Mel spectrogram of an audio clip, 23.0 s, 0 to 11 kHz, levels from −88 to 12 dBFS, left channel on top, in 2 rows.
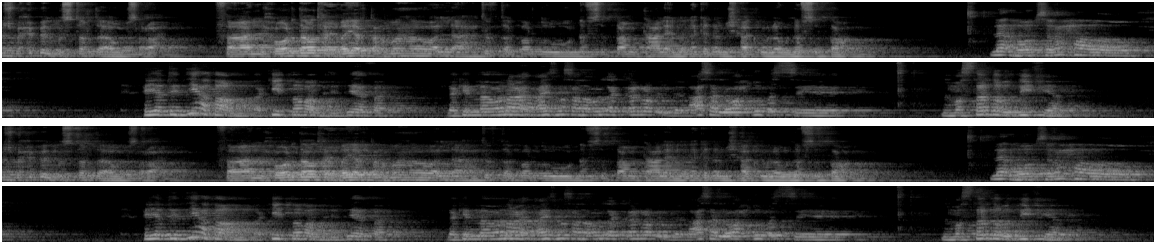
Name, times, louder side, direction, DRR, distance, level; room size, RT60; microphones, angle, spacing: voice 1, 0.0-1.6 2.2-8.5, left 2 dB, 55° left, 3 dB, 3.5 m, -31 dB
voice 2, 9.7-11.4 12.9-15.4 16.0-19.9 20.9-22.2, left 1 dB, 30° left, 0 dB, 2.3 m, -33 dB
28.0 x 23.0 x 7.5 m, 1.4 s
head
